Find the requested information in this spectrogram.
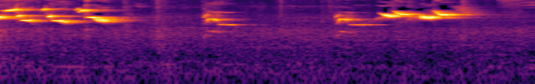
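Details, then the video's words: Double-collared seedeater from a breeding line, singing in the Barra Mansa style: loud bursts of sweet, quickly slurred high notes in short phrases, broken by brief pauses before the next phrase, with a quiet background. "Coleiro Barra Mansa."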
